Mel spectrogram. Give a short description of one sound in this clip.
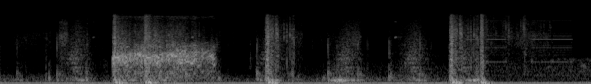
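A metal crowbar swings and thuds heavily into a creature.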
